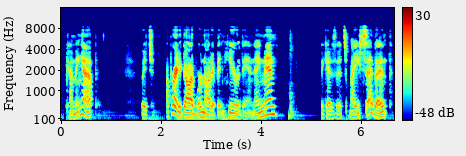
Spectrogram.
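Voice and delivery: normal talking voice

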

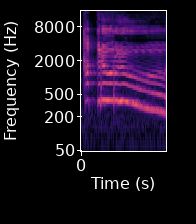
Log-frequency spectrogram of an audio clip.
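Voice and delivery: loud high crowing rooster call. Acted. Reading to a child, the rooster crows loudly. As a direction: crow it out like a proud rooster. Rooster crow in read-aloud.

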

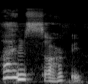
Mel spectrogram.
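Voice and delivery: high, breaking, pleading sorry; tearful apology. Retold or imitated. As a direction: beg forgiveness on the verge of tears. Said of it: "And John's like".

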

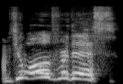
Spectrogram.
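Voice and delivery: loud, high mock-exasperated cry; exasperated shout. Real, not acted. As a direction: throw up your hands and yell it. Complaining after popping neck.

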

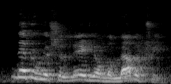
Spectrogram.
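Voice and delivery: put-on quick, high, indignant old lady; barked retort. A narrator's reading. Mrs Trifle from inside the toilet, barked retort. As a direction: bark it back through the door. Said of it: "barked Missus Trifle from inside".

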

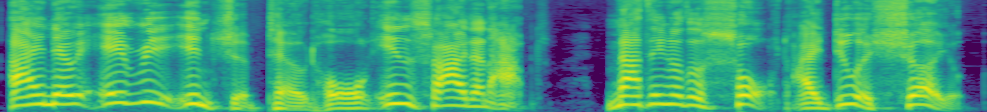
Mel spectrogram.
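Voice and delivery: high, loud, cocksure protest; airy Toad. A narrator's reading. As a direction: dismiss it with boastful confidence. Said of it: "said Toad rather airily".

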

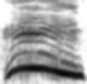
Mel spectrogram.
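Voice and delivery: sharp high gasp of fright; a startled little scream; frightened shriek. Real, not acted. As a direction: shriek in sudden fear. Scared by something in forest.

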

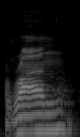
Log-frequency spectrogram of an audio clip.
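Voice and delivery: ordinary talk, nothing marked

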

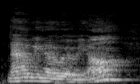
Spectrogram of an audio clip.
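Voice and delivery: usual speaking voice

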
